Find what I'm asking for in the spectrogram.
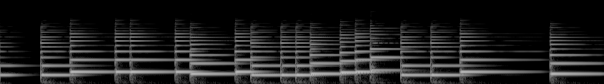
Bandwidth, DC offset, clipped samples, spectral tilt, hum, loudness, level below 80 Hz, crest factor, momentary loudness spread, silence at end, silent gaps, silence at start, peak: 8.6 kHz; under 0.1%; under 0.1%; -1.5 dB/octave; none; -25 LUFS; -64 dBFS; 14 dB; 6 LU; 0 s; none; 0 s; -12 dBFS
